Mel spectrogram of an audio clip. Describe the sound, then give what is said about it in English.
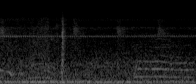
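A thin, steady insect drone of insects singing in autumn at Troy Gardens in Madison, humming continuously at a high pitch through quiet outdoor ambience, soft, with a low background rumble and a brief faint click partway through. “You can hear the insects singing their final songs, squirrels frantically preparing for winter, and migratory birds preparing for their long journey.”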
